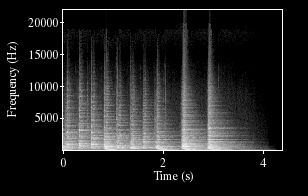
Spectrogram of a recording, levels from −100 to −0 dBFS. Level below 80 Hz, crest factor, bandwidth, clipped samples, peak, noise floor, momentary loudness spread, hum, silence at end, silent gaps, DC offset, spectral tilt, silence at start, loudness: -30 dBFS; 16 dB; 13 kHz; under 0.1%; 0 dBFS; -61 dBFS; 8 LU; none; 0.95 s; none; 0.9%; -5 dB/octave; 0 s; -14 LUFS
